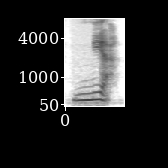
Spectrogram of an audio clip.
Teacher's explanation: we're used to in english the first one is nye now when you make the sound of the enye it's kind of like putting an n and a y together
